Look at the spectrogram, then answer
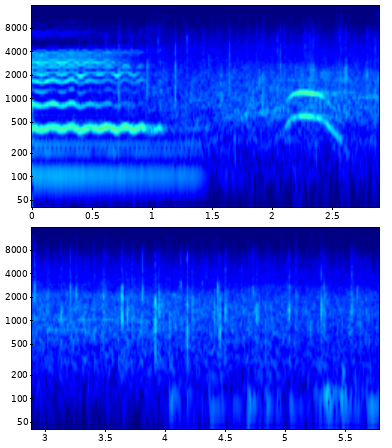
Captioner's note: attendees applauding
